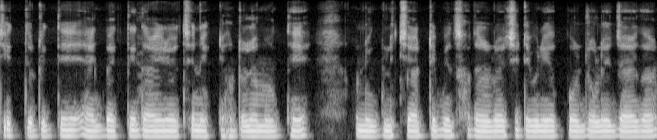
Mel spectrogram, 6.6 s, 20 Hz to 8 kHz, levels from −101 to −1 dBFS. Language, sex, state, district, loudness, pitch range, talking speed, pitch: Bengali, male, Odisha, Khordha, -15 LUFS, 110-115 Hz, 175 wpm, 110 Hz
